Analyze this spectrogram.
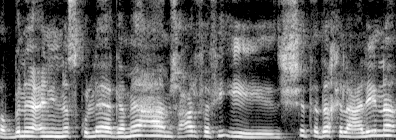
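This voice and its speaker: A woman speaks at a fairly quick pace in a high pitch, her tone dark and mellow with ordinary pitch variation. The recording is very clean, with a silent background. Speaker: home cook vlogger. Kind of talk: cooking tutorial. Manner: casual chatty.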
